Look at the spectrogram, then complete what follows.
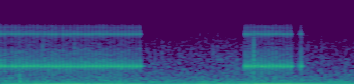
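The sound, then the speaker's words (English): A telephone ringing tone heard down the line while calling the second of three George Brewster numbers found in a phone book: a steady electronic ring, a pause, then a shorter ring starting, over a low constant hum of the connection. “The first number didn't answer. I tried the second.”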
